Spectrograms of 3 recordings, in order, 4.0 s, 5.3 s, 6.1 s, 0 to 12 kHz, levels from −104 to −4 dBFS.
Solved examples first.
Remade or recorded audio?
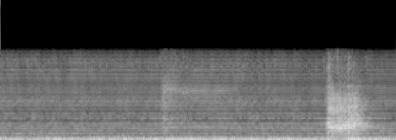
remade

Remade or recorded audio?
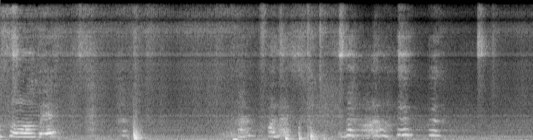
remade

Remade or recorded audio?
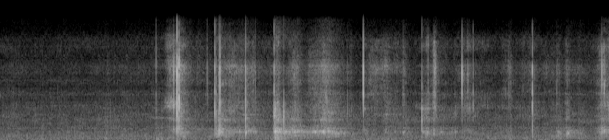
remade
